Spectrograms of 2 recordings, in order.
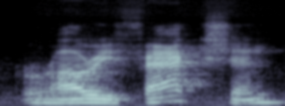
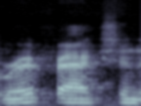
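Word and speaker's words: rarefaction: particles are close together and raw refraction that's how you say it's not refraction it's raw refraction um it's where they're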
